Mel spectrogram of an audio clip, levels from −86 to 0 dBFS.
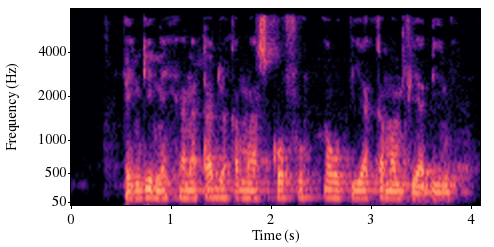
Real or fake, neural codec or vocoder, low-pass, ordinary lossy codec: real; none; 7.2 kHz; AAC, 48 kbps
